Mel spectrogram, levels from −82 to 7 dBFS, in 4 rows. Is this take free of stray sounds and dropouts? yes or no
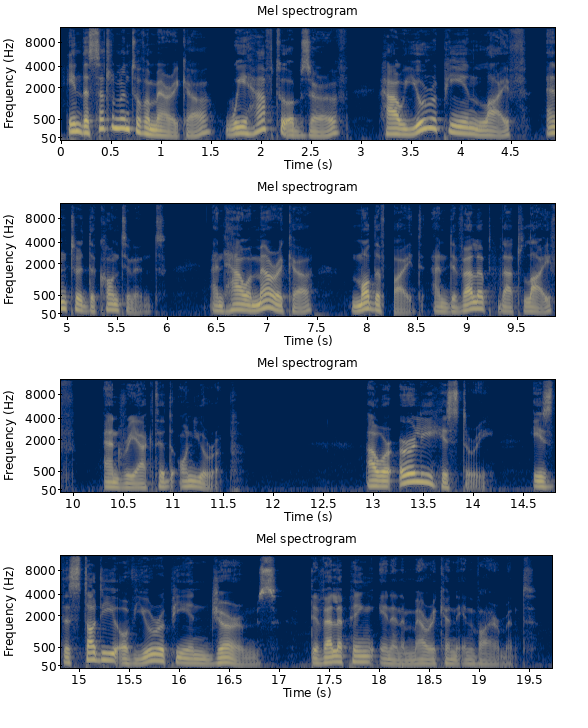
no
